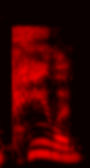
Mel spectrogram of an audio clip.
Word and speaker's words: Palin: Michael Palin rhymes with Michael Maslin.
